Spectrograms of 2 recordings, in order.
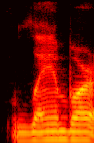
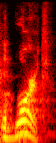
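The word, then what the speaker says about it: Labourt: another left-handed pitcher, Jario Lambert, I think it was how you pronounced it, for David Price. So I don't think those trades weren't necessarily bad. Jairo Lambert. Okay. Labort. That's what it was.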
